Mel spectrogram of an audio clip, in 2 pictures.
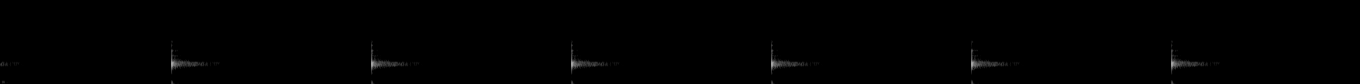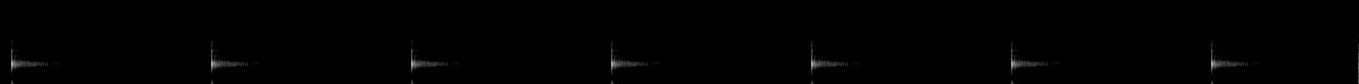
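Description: A short, single-pitched tick repeating steadily about every two seconds, thirteen ticks in all, with silence between: a timing beat for silently repeating a meditation mantra.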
